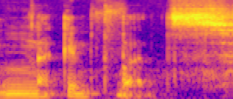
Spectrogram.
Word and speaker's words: Nukin Futz: I see it right you said it right nucking futs from track 7 Brewing Company at a Sacramento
